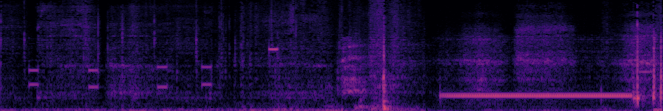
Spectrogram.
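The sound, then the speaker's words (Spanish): A mobile phone is switched on and dialed, giving a few faint, short keypad beeps in an irregular sequence, then a long steady tone held for about two seconds. “Enciende de nuevo el teléfono.”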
